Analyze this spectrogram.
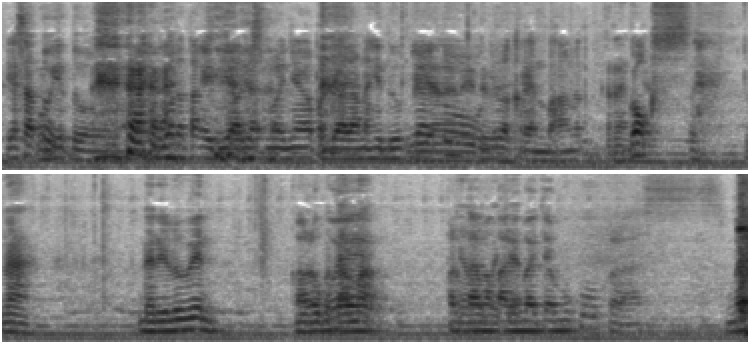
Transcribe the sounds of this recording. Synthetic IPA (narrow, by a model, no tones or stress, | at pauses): jasat̪uit̪uɡat̪ənt̪aŋidialsməliɲapərd͡ʒalanaɦidup̚ɲait̪uɡilakəɾɛnbaŋət̪̚ɡɔks | nah | daɾiluwɪn | kaloɡut̪ama | pərt̪amakalibat͡ʃabukuplas | b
